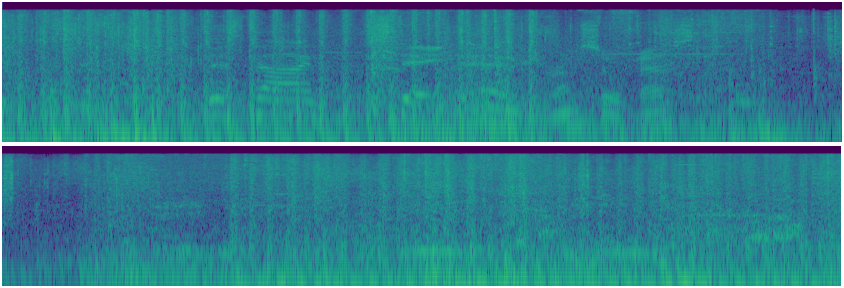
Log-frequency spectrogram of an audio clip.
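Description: Zombies growl and snarl.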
